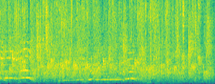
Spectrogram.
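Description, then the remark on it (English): Steady, loud applause from an audience, dense overlapping claps filling the whole clip with a broad crackling wash, a few whoops and cheers rising above it. “Start clapping now for the one, the only,”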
